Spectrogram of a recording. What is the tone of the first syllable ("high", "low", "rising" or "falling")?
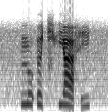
high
